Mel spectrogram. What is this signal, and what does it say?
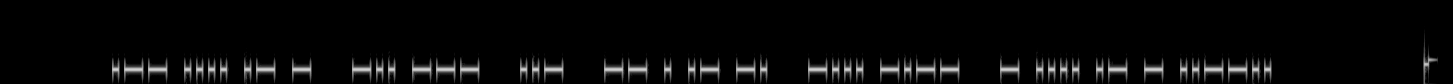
Morse code, heard as a keyed tone, about 20 wpm, 700 Hz. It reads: WHAT DO U MEAN BY THAT?
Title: Sentences from Top 200 Words and Abbreviations 20wpm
